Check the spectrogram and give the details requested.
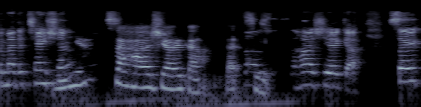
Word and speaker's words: Sahaja Yoga: So the type of meditation we're doing today, Lisa, is, if I pronounce this right, it's called Sahaja Yoga Meditation? Yeah, Sahaj Yoga, that's it.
